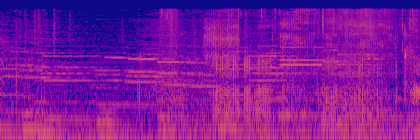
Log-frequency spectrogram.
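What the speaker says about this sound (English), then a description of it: "There's never not time to pet a digitally recreated kitty" A cat being petted in Hogwarts Legacy purrs softly and continuously over several seconds, very faint and mixed with low rustling and occasional clopping sounds in the background.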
